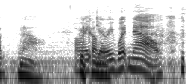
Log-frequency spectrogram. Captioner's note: laughs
